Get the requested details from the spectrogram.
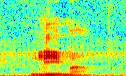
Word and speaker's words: Lima: Yeah, it's the same. A little longer on the I. Lima.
